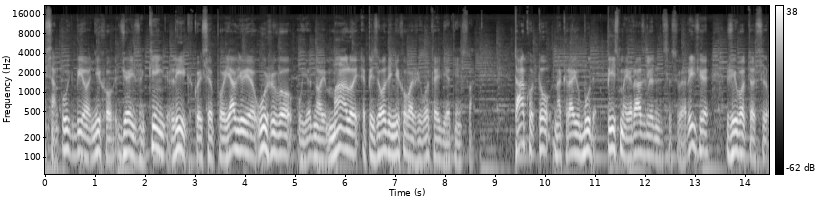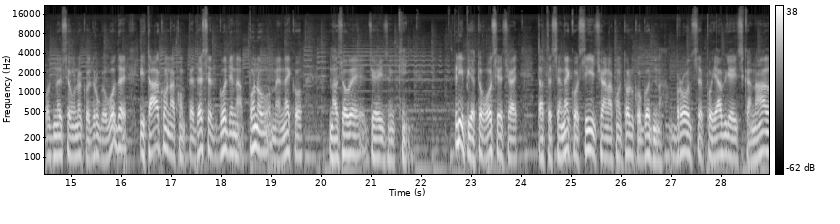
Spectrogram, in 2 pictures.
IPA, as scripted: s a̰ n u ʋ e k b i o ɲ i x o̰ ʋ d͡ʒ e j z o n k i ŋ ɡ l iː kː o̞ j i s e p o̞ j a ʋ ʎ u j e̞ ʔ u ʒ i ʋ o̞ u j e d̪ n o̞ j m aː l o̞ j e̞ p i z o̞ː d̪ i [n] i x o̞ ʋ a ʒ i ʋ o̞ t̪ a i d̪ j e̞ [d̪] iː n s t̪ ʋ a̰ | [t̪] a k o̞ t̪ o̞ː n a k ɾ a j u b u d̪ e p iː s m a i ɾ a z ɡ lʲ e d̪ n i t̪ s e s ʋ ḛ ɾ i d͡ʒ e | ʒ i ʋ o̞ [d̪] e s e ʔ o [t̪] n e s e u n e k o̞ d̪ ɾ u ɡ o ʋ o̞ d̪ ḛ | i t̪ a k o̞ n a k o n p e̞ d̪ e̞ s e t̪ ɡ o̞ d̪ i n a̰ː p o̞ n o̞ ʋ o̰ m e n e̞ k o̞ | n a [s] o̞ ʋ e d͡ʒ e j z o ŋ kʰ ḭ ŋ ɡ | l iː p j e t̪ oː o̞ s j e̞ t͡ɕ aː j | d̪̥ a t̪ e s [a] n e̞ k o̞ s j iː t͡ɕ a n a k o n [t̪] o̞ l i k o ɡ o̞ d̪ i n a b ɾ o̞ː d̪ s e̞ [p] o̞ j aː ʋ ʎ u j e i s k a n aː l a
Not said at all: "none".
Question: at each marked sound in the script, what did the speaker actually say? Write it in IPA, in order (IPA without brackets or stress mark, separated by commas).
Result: ɲ, t̪, t̪, t̪, d̪, z, e, t̪, p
